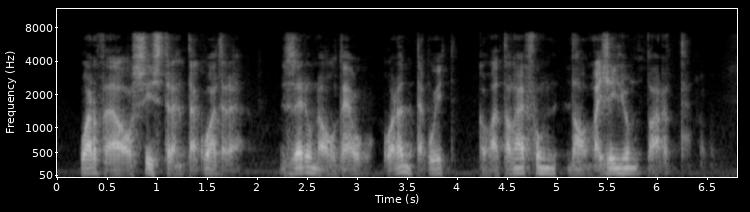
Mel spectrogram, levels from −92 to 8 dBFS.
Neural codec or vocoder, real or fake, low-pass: codec, 16 kHz, 2 kbps, FunCodec, trained on LibriTTS, 25 frames a second; fake; 7.2 kHz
